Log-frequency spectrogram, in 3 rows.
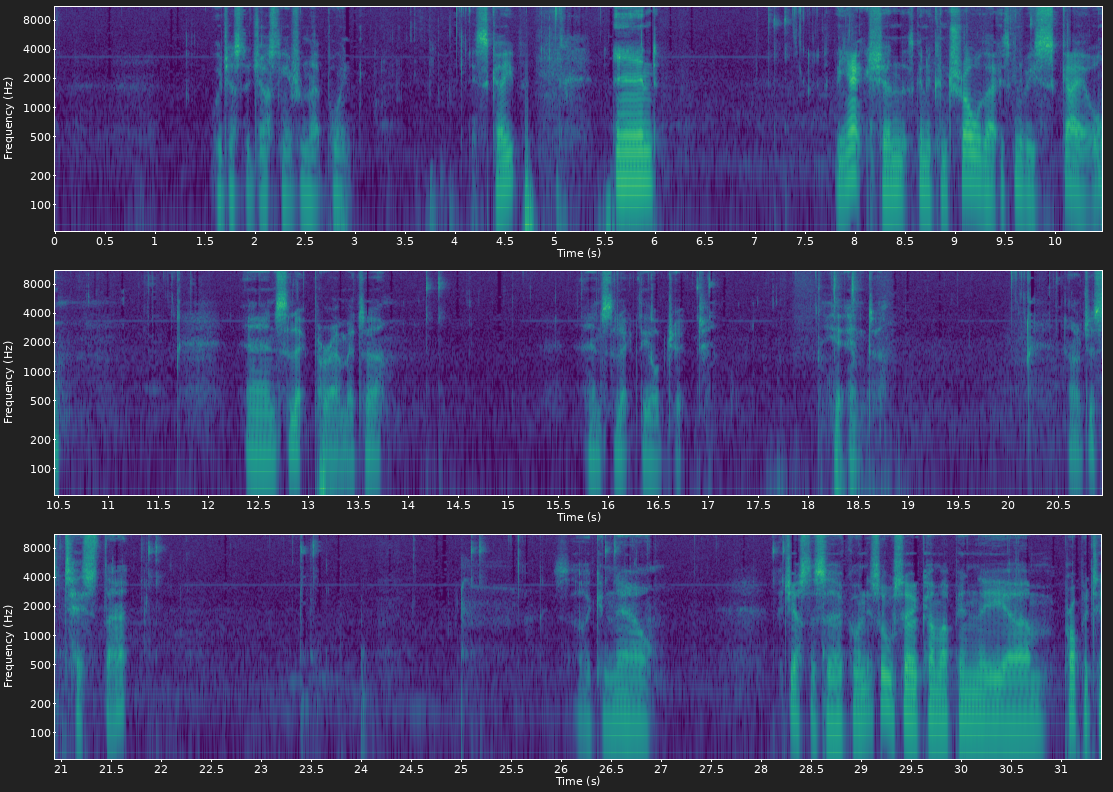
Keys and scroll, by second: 3.9 Escape, 18.4 Return.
